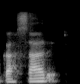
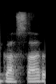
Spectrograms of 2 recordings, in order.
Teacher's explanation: el sonido de la s no tiene distinción con la z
